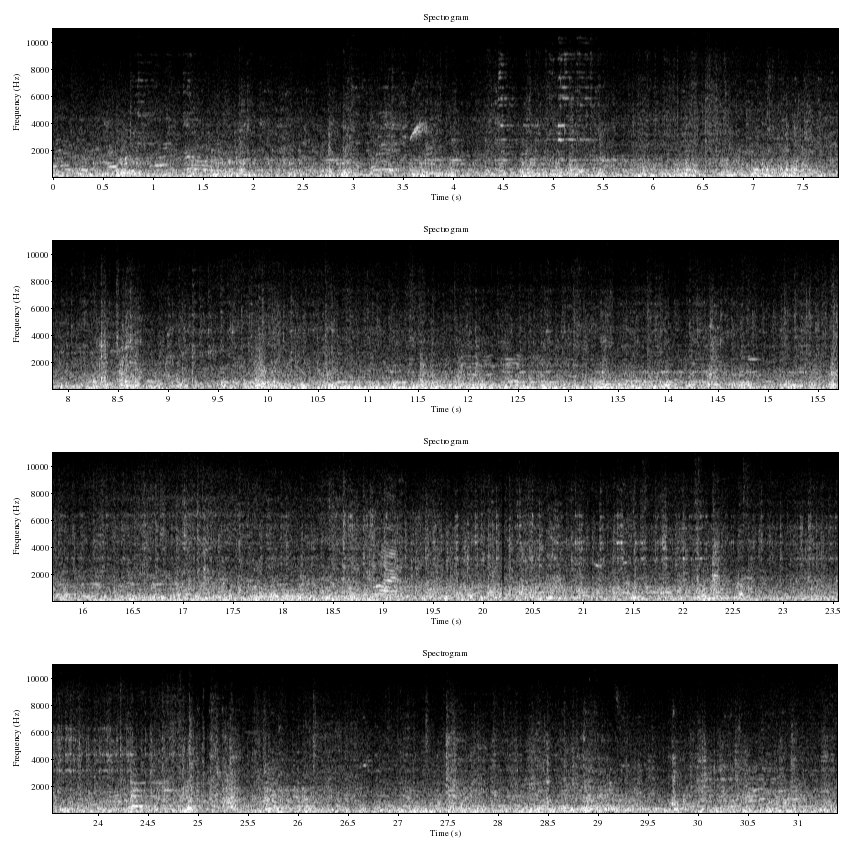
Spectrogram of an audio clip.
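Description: Electric interurban railcar of the Hershey Electric Railway running along the track: a steady rumble of wheels on rail with occasional clicks.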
